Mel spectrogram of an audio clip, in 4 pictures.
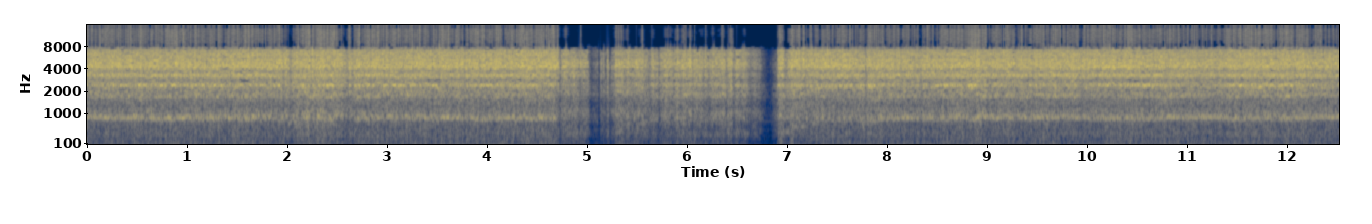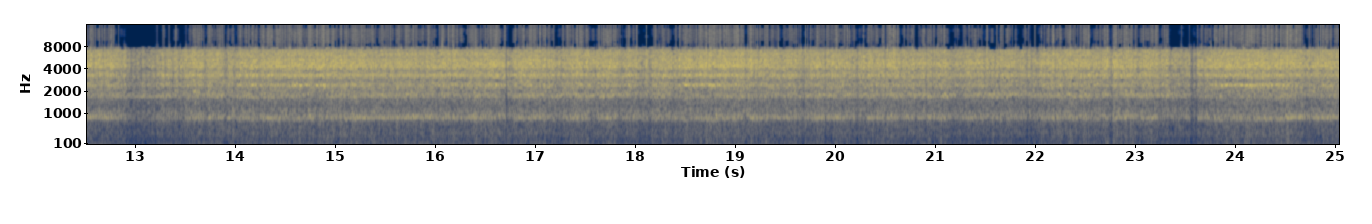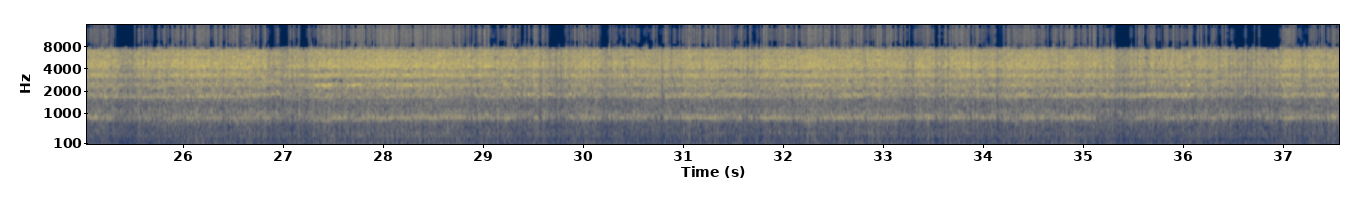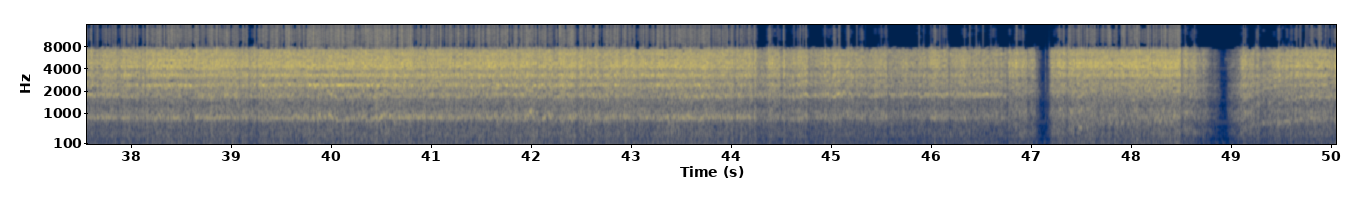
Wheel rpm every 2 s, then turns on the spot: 220, 220, 150, 140, 220, 220, 230, 230, 230, 230, 230, 230, 220, 210, 230, 230, 230, 230, 230, 230, 230, 230, 220, 160, 120.
none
